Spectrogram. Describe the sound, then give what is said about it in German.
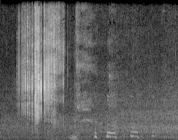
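Someone bites into a Jägermeister ice cream wafer, a brief crisp crunch near the start, followed by quieter soft sounds. “War der Crunch? War das die neue Dose? Ist das ASMR? Schmeckt wie in der Kirche. So eine ehrliche Oblate.”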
